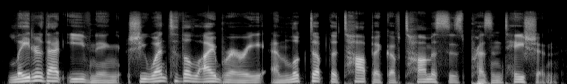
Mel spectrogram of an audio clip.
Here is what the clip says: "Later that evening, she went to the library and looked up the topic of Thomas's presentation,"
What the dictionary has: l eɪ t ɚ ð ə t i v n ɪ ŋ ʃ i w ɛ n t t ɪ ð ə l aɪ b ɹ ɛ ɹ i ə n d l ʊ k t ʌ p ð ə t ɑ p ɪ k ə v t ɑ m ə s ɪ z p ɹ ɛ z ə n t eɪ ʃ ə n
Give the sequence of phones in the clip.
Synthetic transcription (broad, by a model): l eɪ t ɚ ð ə t i v n ɪ ŋ ʃ i w ɛ n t t ɪ ð ə l aɪ b ɹ ɛ ɹ i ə n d l ʊ k t ʌ p ð ə t ɑ p ɪ k ə v t ɑ m ə s ɪ z p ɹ ɛ z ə n t eɪ ʃ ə n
